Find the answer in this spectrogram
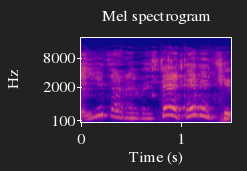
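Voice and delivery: put-on eerie, creepy, sweet little-kid voice. Describing how the line should sound: creepy sweet child voice. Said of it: "it's a really like creepy, yeah, like sweet child voice".

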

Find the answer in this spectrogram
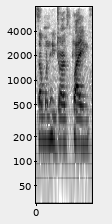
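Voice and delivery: normal talking voice

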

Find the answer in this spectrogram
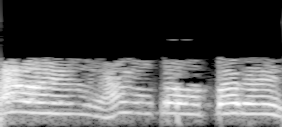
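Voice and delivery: unusual, very high, excited sports-radio voice. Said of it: "one of the most unusual deliveries and voices".

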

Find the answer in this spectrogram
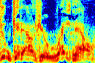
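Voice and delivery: high, angry, indignant scolding tone. Contrasting God's search with how people call someone over, mock-angry scolding. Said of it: "angry and indignant".

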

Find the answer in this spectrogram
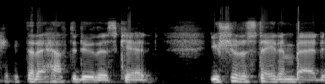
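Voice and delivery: put-on sad, sorrowful, regretful tone. Quoting a character's line to show how he delivers it, imitating sad regret. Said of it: "filled with just sad regret at what he has to do".

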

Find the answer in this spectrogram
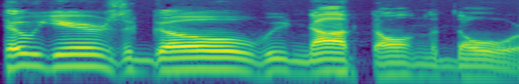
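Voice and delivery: put-on old coach voice. Retelling a coach's pep rally speech: Bum Phillips impression. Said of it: "a terrible impression of somebody".

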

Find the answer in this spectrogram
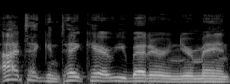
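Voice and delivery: usual speaking voice

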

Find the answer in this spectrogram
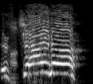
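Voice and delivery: shrill, very loud, high-pitched yell. Calling out across the house during a recording: yelling. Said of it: "Stop yelling".

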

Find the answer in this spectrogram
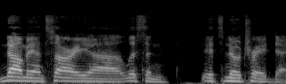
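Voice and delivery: put-on expressionless, flat deadpan. Retelling his answer to a man who came in to trade items, retelling a deadpan reply. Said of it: "totally deadpan".

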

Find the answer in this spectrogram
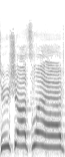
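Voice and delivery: high, slow, taunting yell.

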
